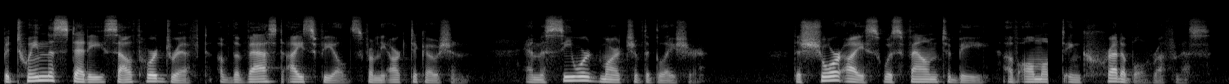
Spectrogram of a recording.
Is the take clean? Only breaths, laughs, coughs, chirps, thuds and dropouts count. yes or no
no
